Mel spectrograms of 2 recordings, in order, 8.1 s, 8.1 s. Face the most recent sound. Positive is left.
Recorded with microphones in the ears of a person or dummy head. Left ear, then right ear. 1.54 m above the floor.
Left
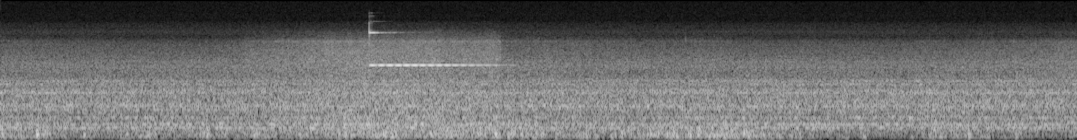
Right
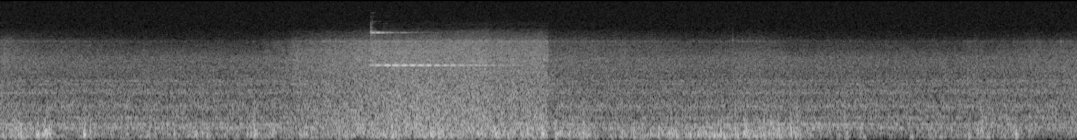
turn(degrees=65)  # may be behind; listen again after turning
